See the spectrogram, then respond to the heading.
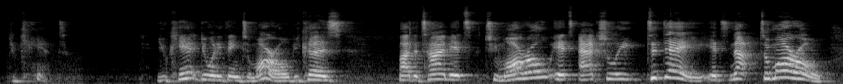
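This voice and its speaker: A man with a fairly high voice gives a casual motivational talk as a mindset coach. He is earnest and emphatic, lifting his voice on key points and drawing out the ends of phrases to drive them home. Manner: earnest, repetitive, emphatic with drawn-out slow endings; energetic, rising on key points.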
